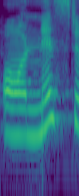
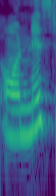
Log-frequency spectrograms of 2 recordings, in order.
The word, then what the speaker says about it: honest: You know very well honest man, HONEST, honest man, ईमानदार आदमी. So honest, this is silent. H is silent और जब H silent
